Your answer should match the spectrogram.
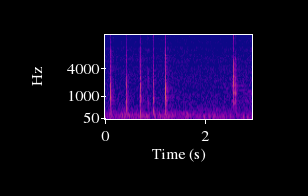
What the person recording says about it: you need to see if the sole is hollow. You can test it by tapping an object.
